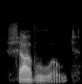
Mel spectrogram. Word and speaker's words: Shavuot: the BET or vet most people pronounce it with a vet especially in those who know Hebrew really well say like Shavua Shaba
